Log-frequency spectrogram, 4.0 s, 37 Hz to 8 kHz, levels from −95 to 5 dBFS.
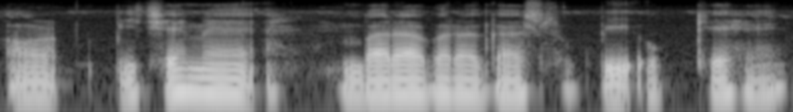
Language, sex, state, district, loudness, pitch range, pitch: Hindi, male, Arunachal Pradesh, Papum Pare, -20 LUFS, 85-95 Hz, 90 Hz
